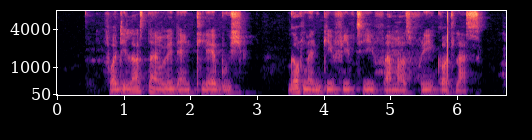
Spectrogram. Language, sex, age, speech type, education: Nigerian Pidgin, male, 30-45, spontaneous, tertiary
